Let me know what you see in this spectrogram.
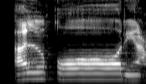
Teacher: قاف کو موٹا پڑھنا ہے، عین کو تلفظ سے پڑھنا ہے اور آخر پہ ہم نے وقف کرنا ہے، ہا کی آواز آئے گی۔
